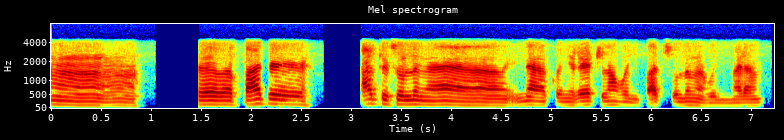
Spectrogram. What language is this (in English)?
Tamil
